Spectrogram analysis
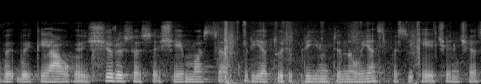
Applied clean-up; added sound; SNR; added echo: none; Crackle; 11 dB; none.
